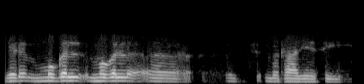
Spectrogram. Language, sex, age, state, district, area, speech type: Punjabi, male, 45-60, Punjab, Jalandhar, urban, conversation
